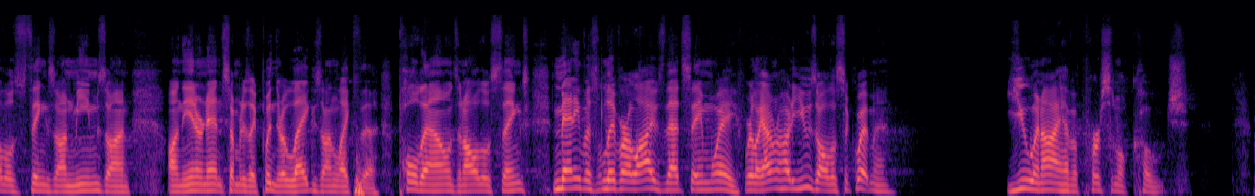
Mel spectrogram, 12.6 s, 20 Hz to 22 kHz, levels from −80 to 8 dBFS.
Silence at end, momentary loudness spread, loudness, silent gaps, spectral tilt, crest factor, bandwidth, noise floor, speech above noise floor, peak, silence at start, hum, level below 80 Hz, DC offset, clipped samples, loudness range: 0.7 s; 12 LU; -22 LUFS; none; -6 dB/octave; 20 dB; 16 kHz; -79 dBFS; 57 dB; -4 dBFS; 0 s; none; -50 dBFS; under 0.1%; under 0.1%; 4 LU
